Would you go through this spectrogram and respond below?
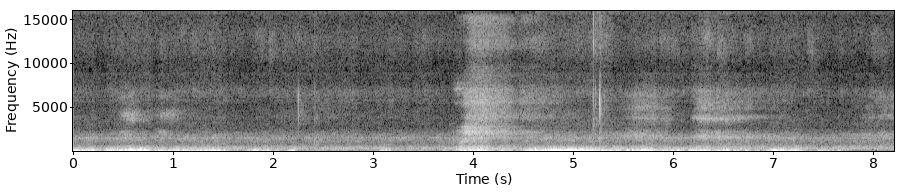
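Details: Snoring during restless sleep: low rumbling snorts and noisy breaths in irregular bursts separated by quiet pauses.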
